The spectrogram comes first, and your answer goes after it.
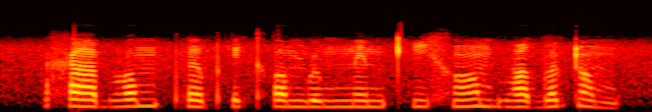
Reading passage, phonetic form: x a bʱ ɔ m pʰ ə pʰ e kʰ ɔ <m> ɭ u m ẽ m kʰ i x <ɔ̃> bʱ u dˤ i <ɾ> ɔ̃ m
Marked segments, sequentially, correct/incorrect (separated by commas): correct, correct, incorrect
